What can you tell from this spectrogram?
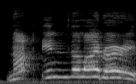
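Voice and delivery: high, loud shout of alarm; commanding shout. Acted. King and princess forbid the servants the library, loud. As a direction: bellow it as an order. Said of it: "shouted in one voice".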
